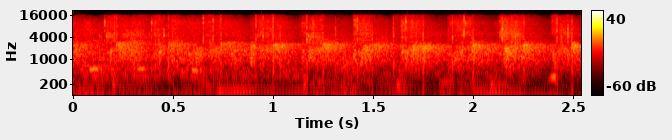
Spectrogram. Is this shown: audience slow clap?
yes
